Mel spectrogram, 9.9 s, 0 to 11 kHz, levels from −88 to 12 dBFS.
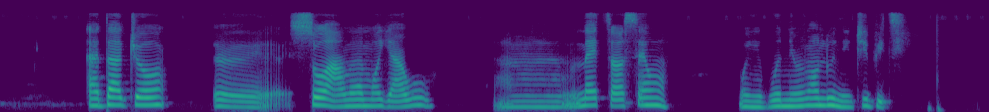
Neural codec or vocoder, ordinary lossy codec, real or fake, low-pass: codec, 16 kHz, 1 kbps, X-Codec, HuBERT features, trained on balanced general audio; none; fake; 7.2 kHz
